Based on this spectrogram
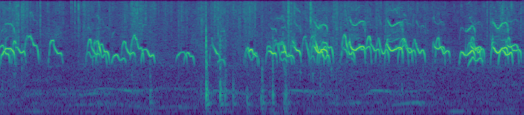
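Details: Loud, insistent peeping from a duckling on a pond, rapid high wavering notes packed closely together, briefly broken by a cluster of sharp taps before resuming.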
